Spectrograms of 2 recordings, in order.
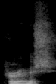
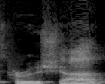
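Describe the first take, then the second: First: The word ends with a consonant sound. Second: The word ends with a final vowel sound. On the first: The speaker calls it right. "a more accurate pronunciation" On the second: The speaker calls it wrong. "Sometimes you hear it as Purusha"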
